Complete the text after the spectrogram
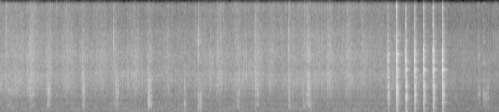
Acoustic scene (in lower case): kitchen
